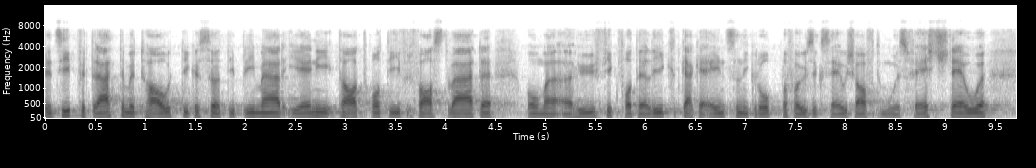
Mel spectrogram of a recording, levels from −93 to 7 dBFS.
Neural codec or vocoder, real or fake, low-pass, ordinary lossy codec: none; real; 7.2 kHz; Opus, 24 kbps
